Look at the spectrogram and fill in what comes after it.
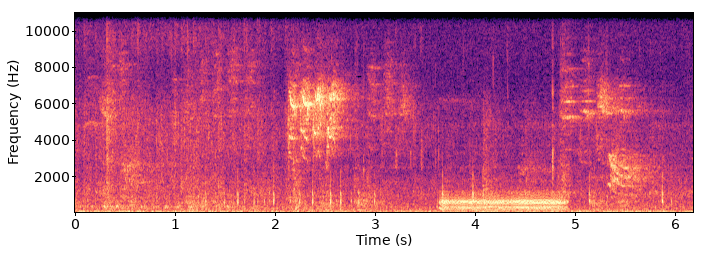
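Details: One of three hungry kittens, a greedy black kitten among them, gives a steady, mid-pitched growling tone of just over a second while eating, after brief high chirps, with soft clicking feeding noises throughout.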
